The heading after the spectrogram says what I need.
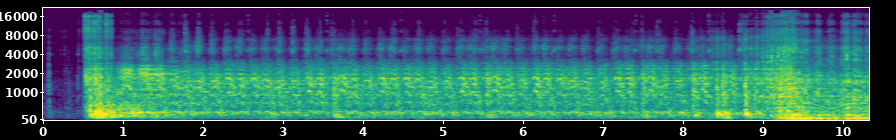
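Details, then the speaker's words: International 1468 tractor without its V8, just started: diesel catches after cranking and settles into a low, uneven, wavering clatter; idle too low and rough, throttle linkage not acting right. "Yeah, maybe I should idle it up a little more. The throttle linkage doesn't quite act right."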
